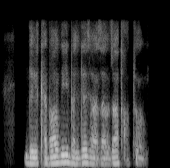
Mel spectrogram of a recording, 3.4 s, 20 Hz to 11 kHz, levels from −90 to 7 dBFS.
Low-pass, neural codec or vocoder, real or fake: 7.2 kHz; codec, 16 kHz, 2 kbps, FreqCodec, smaller model; fake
